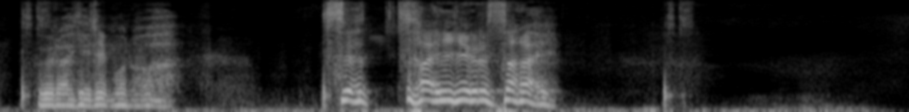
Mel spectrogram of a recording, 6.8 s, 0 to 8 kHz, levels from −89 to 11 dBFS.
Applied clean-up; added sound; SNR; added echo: neural mask model Resemble Enhance denoiser.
